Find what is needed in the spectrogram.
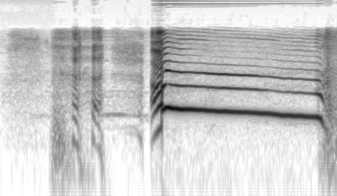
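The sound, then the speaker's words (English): An audience imitates wolf howls at one another: brief scattered vocal yelps, then one loud, steady howl-like voice held for nearly two seconds, slightly falling in pitch before fading as more voices start. “We're howling at each other.”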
